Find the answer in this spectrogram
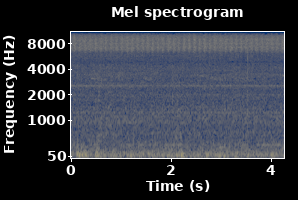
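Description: Steady, high-pitched insect chorus with a fine, rapid pulse, with a faint low rumble underneath.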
